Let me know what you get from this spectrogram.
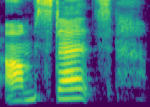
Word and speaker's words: Amstutz: You can find all of my social media accounts at Sandra Amstutz. My last name is spelled AMS. T-U-T-Z.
